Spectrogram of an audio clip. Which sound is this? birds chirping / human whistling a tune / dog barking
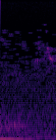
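birds chirping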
